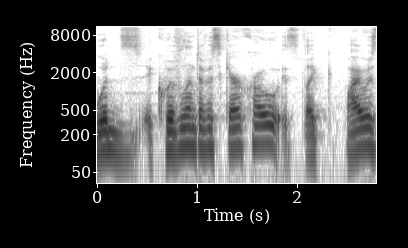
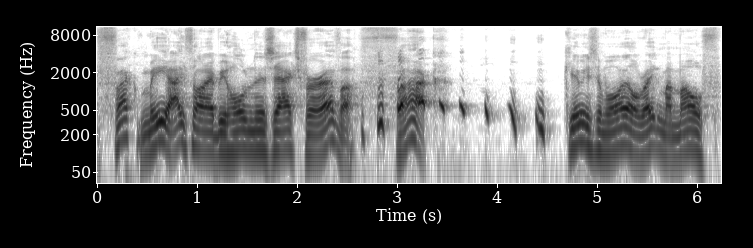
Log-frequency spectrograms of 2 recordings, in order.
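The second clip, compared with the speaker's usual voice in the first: put-on loud, swooping, thick Boston accent; 7 dB louder than usual. Discussing Jack Haley's thick accent, doing a Jack Haley Boston accent impression. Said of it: "That's not what he sounds like".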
